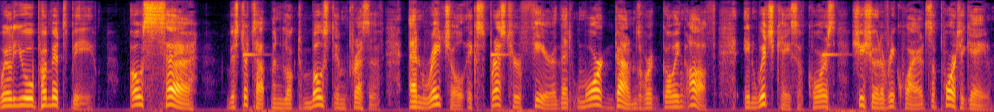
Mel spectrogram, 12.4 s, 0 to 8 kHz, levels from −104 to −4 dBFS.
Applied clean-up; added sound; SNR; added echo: none; Marimba, xylophone; 16 dB; none.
